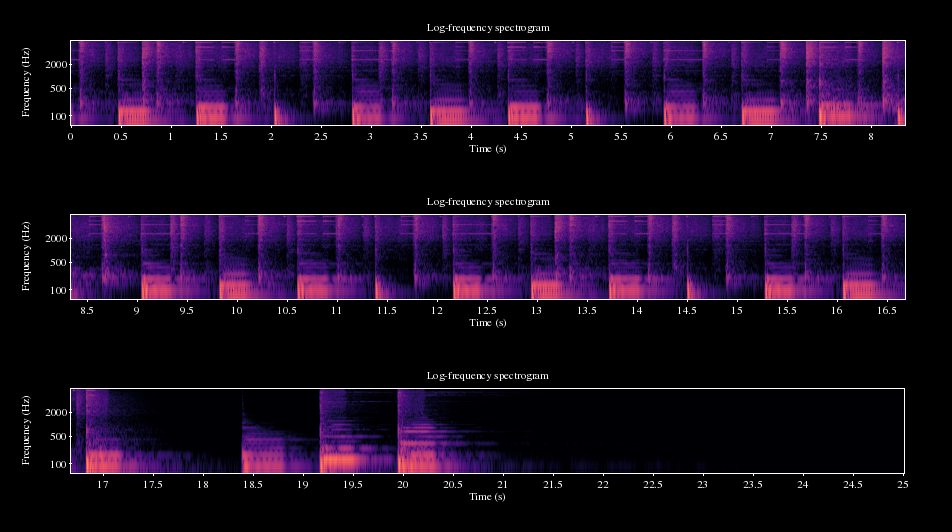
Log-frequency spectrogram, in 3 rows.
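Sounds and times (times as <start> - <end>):
bass: 0.0 - 2.1, 2.8 - 5.1, 6.0 - 11.4, 12.1 - 14.5, 15.3 - 17.8, 18.4 - 20.9
percussion: 0.0 - 18.0, 19.2 - 21.5.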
